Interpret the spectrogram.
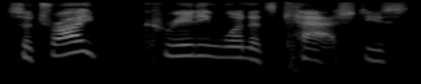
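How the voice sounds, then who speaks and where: A man's voice: sits high, animated, takes it slowly, bright, forceful tone, clear, resonant tone, dry recording, lo-fi sound. A man in an online game group casually explaining technical settings step by step.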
